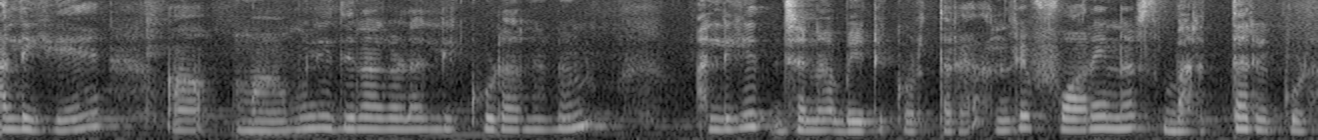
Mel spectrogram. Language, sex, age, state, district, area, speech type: Kannada, female, 30-45, Karnataka, Bangalore Urban, urban, spontaneous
